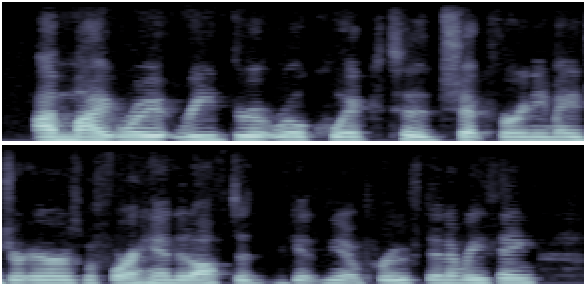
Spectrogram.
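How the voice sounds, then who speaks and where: A woman with a Southern accent talks at a very fast pace with hardly any pauses. The sound is dry and close, with no echo. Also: medium pitch for a woman. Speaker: novelist. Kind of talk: casual interview. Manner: animated.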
